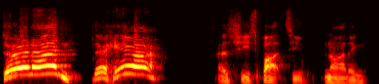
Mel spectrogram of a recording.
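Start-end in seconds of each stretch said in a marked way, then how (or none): 0.0-1.7 high full shout across a room; yell to the back. Acted. Waitress yelling to the back that guests have arrived, loud shout. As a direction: holler out to someone far off. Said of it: "you see her yell to the back".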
